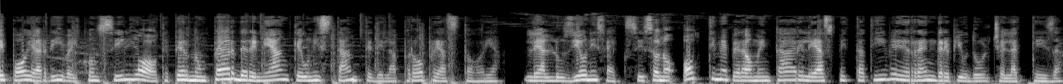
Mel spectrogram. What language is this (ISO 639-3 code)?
ita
